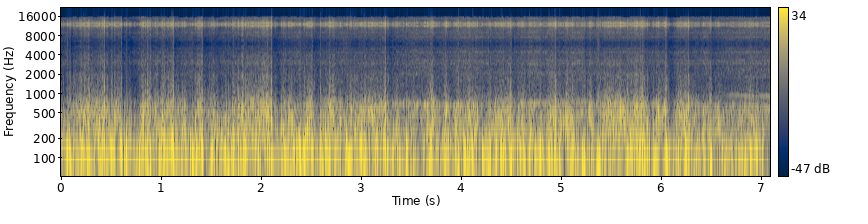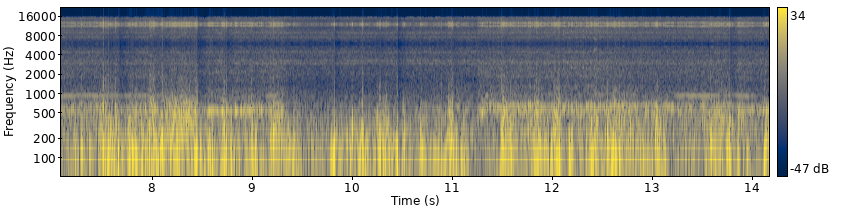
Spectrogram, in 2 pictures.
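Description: An off-road vehicle's engine running loudly, with wind rumbling on the microphone. A faint higher whine comes in twice in the second half.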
